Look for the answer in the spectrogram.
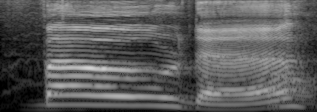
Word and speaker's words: Folder: Folder. – Oh, music to my ears. – You don't hit the R. That's the accent rule. – The silent R.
